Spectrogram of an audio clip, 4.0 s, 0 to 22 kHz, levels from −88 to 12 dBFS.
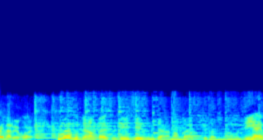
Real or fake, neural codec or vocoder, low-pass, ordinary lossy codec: real; none; 7.2 kHz; Opus, 16 kbps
